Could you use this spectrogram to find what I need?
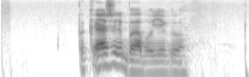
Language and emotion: Russian, neutral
